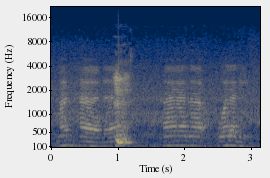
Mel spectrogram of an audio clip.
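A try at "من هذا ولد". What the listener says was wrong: Man hadza ya, bukan hada. Man hadza waladun.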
